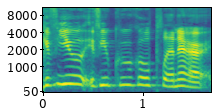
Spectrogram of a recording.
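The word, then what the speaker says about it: plein air: There's like a whole plan air underground. And plan air is spelled P L E I N. And then a second word is air. A I French for open air.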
